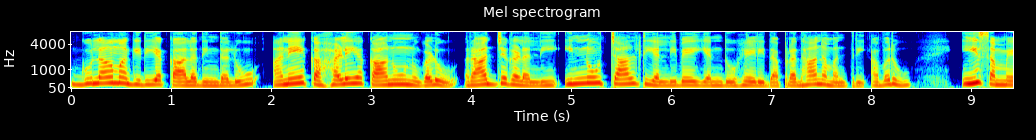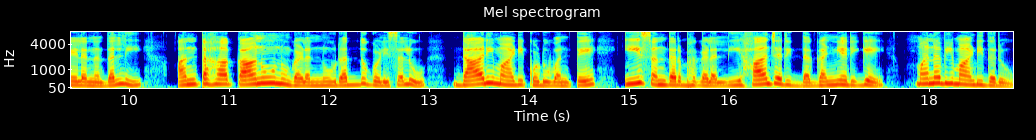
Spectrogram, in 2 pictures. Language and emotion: Kannada, neutral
